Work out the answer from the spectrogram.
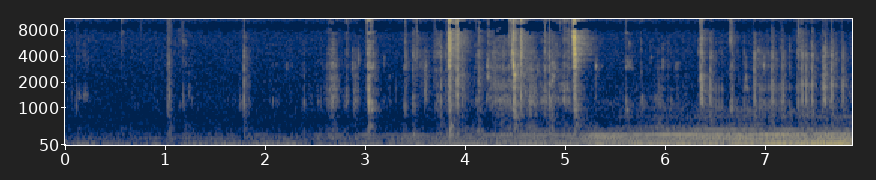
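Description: Chewing a sour apple sour candy strip with the mouth closed: moist, sticky mouth clicks and smacks. A low hum builds in the second half and gets louder toward the end.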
